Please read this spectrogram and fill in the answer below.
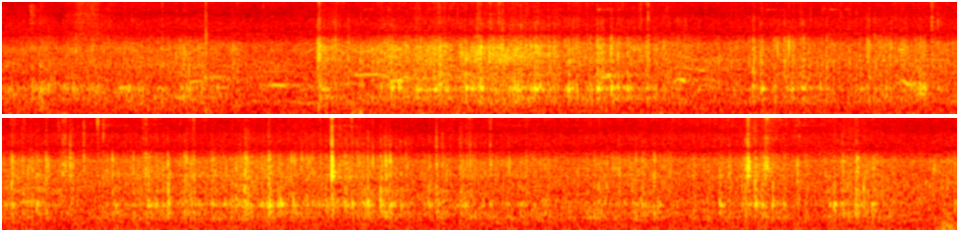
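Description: Outdoor ambience: a steady background hiss with intermittent bird calls.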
